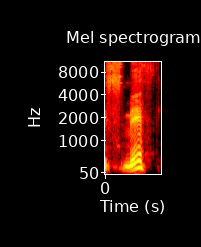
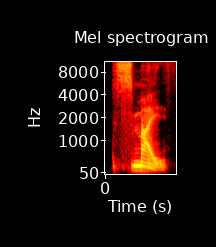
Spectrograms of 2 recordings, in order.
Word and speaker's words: Smith: La façon que c'est appelé, ça devrait se prononcer Smith, mais pour une raison bizarre, mes ancêtres ont décidé que ça se prononçait Smythe.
